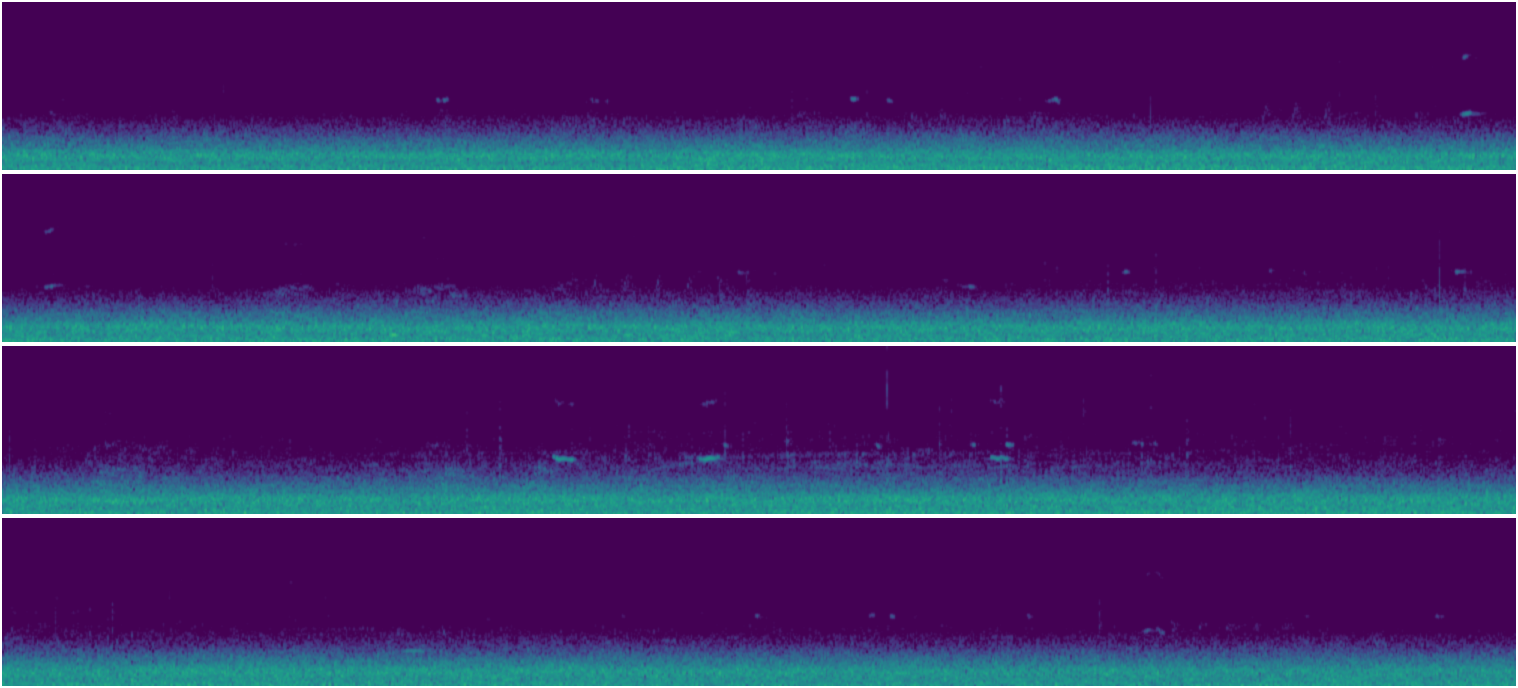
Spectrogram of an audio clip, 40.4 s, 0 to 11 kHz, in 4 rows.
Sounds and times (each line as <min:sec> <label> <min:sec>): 0:00.0 freeway 0:40.3
0:19.7 birds 0:31.7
